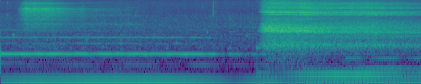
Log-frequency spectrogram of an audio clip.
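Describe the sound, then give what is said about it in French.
Slow breathing during a relaxation exercise: soft, airy breaths that are quiet and drawn out, the later one a louder rushing exhale that swells and then fades. “Nous allons faire quelques respirations ensemble, si vous le voulez bien.”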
